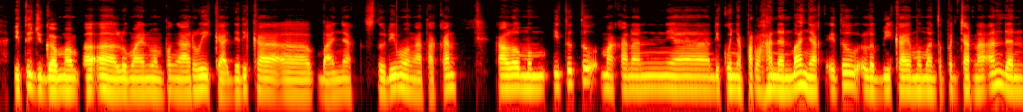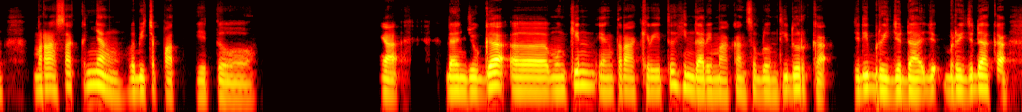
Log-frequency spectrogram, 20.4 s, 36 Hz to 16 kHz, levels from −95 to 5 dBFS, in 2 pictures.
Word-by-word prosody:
itu 125 +4 +2
juga 125 -2 +4
mem 115 0 +3
heeh, 120 0 +5
lumayan 110 0 +1
mempengaruhi 115 +2 -1
Kak 100 - 0
jadi 110 +4 -3
Kak, 115 -2 +1 0.2
eee, 105 -1 0
banyak 105 +3 -3
studi 120 +3 -2
mengatakan, 115 +1 -1 0.4
kalau 130 +1 +5
mem 130 -1 +1
itu 140 +5 -3
tuh 195 +3 -1
makanannya 125 -1 -1
dikunyah 125 0 -1
perlahan 120 +1 0
dan 120 -1 +3
banyak 130 -4 +4
itu 150 +6 0
lebih 120 0 -1
kayak 120 -1 +3
membantu 115 -1 -2
pencernaan 120 +5 -1
dan, 120 -2 +3 0.4
merasa 130 +3 0
kenyang 150 -11 -1
lebih 110 +1 -3
cepat - - -4 0.2
gitu. 85 -4 -6 1.3
Ya, - - +3 0.5
dan 120 -1 +2
juga, 120 +7 +6
eee, 120 -1 +4
mungkin 150 +7 -2
yang 115 -1 -4
terakhir 115 0 -3
itu 115 +6 -5
hindari 120 -6 +1
makan 105 +1 -5
sebelum 110 -2 -4
tidur 125 +1 0
Kak, - - -4 0.2
jadi 120 +3 +1
beri 125 -3 0
jeda 115 0 +2
aj 120 - 0
beri 120 0 -1
jeda 125 +2 +3
Kak, - - +1
120 Hz, 155 wpm, -24 LUFS, 115-130 Hz, 1.3 s, juga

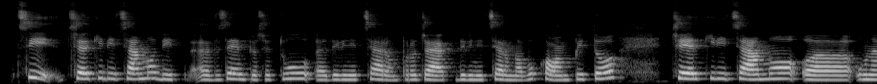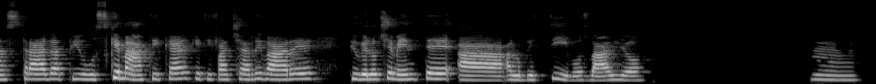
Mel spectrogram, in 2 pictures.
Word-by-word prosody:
Sì, 310 - -2
cerchi 270 0 +1
diciamo 255 +1 0
di 230 -2 -5
ad 215 0 -5
esempio 235 -1 -3
se 220 0 -8
tu, 260 +2 -3
ehm, 210 -1 -3
devi 220 0 -2
iniziare 220 +1 -1
un 200 0 -7
proge 215 -2 0
devi 215 +1 -3
iniziare 215 +1 -2
un 205 - -3
nuovo 205 +5 -4
compito, 240 +6 0 0.5
cerchi, 265 -1 +3
diciamo, 255 0 +3
uhm, 210 -1 +4
una 225 -1 0
strada 240 +2 +1
più 245 -2 -3
schematica 250 0 +1
che 265 -1 -6
ti 235 -2 -9
faccia 230 0 -2
arrivare 250 +1 +1 0.3
più 255 - -4
velocemente 240 +1 +2
a 200 -2 +3
all'obiettivo, 210 0 -3
sbaglio? 195 0 -1 1.6
Mh. 210 -2 -8
230 Hz, 120 wpm, -22 LUFS, 215-255 Hz, 1.6 s, uhm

